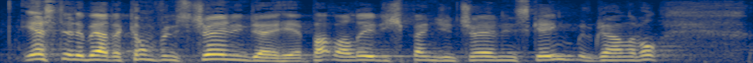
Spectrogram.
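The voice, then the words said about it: Hoarse, strained voice. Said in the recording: “I've lost my voice. I was singing superheroes and enjoying myself earlier.”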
